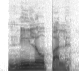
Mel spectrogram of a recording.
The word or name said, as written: नीलोपल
